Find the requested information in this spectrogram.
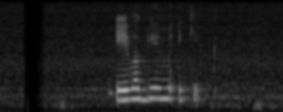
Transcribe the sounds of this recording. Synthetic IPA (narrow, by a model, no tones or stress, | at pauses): eːʋaɡeːməʔekḛk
